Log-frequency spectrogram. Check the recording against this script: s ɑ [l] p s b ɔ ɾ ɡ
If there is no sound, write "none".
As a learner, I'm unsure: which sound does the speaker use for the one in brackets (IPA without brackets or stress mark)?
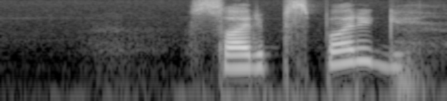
ɾ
